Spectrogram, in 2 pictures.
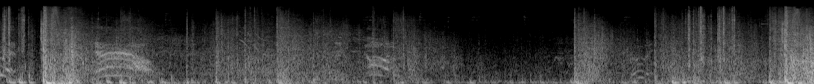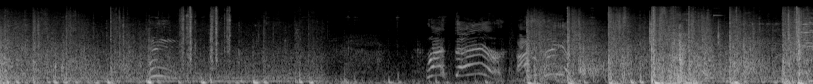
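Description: Gunfire rings out in a Western-style shooter video game: several loud shots and bursts of rapid fire, scattered through the stretch between voices.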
